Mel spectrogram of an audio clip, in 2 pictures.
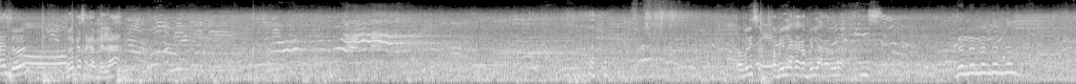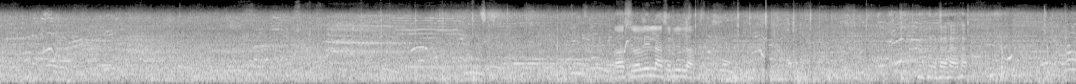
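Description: Young children chatter and squeal nearby in a busy, echoing indoor space.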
